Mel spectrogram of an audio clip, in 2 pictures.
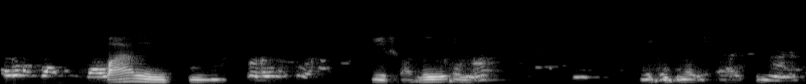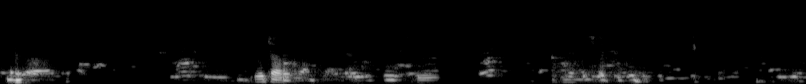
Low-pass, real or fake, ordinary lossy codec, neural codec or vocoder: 3.6 kHz; fake; AAC, 16 kbps; codec, 16 kHz, 1 kbps, X-Codec, HuBERT features, trained on balanced general audio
